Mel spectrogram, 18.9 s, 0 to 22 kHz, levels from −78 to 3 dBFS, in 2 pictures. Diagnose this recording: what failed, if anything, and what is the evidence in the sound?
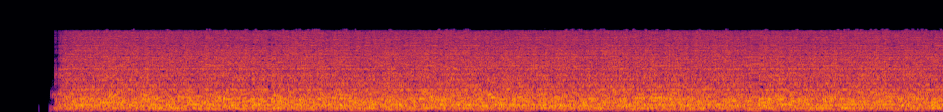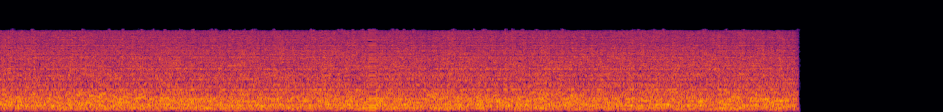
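At the start of the recording, the call processing gated the background through the echo canceller. From 0.0 to 0.47 s, roughly half a second, the room tone sinks by about 37 dB and then returns when the canceller releases. On a waveform the noise floor pinches down to nearly flat at the head of the file. A spectrogram shows a dark vertical band across all frequencies before the normal background texture fills back in.

From 0.47 s to 17.45 s a second voice leaks through underneath the talker. It sits roughly 10 dB below the main speech. The likely cause is the far side playing out of the talker's loudspeaker, with the echo canceller failing to remove all of it from the microphone. On the spectrogram this shows as a fainter, independent set of harmonic striations under the main talker, sometimes broken into fragments.

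Concealed Bluetooth headset packet loss appears on the headset-to-phone link, in the mSBC codec stage. The band otherwise runs cleanly up to 8 kHz. The losses sit at 2.69 to 2.71 s (22.5 ms), 7.53 to 7.59 s (52.5 ms) and 13.13 to 13.19 s (60 ms). The longer two turn into a brief buzzy, level-held tone with a small warble as real audio resumes. On a spectrogram, repeated identical slices form a short smeared comb. The lengths fit runs of several 7.5 ms frames.

Speech is suppressed in double talk near the end, from 17.45 to 18.02 s and from 18.47 to 18.86 s. The talker's voice drops by roughly 40 dB. The likely cause is the echo canceller, which could not tell near speech from loudspeaker echo while both sides talked and so attenuated both. The waveform envelope collapses abruptly in these stretches. On the spectrogram these stretches go dark.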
